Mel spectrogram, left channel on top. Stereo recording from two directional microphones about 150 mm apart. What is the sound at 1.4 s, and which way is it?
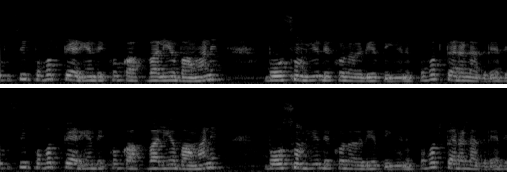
Speech, 20° right (ahead or behind).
